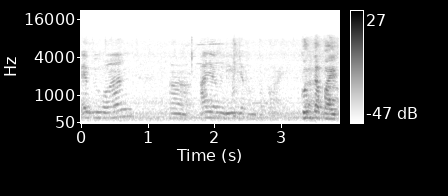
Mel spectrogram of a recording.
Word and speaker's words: Cuntapay: Kuntapay pala. Kuntapay. Kuntapay is how you say it.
